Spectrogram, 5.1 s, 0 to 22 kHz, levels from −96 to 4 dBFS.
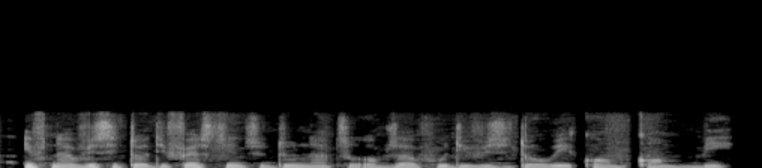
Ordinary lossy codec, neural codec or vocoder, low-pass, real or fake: none; none; 7.2 kHz; real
